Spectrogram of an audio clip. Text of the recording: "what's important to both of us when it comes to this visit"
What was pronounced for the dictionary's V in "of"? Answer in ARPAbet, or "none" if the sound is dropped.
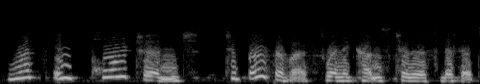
V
